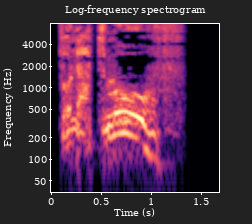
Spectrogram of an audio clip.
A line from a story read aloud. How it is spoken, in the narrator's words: he hissed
